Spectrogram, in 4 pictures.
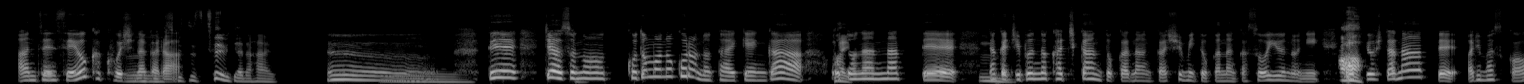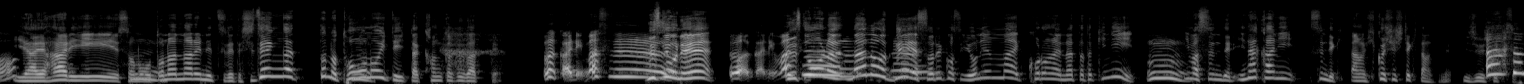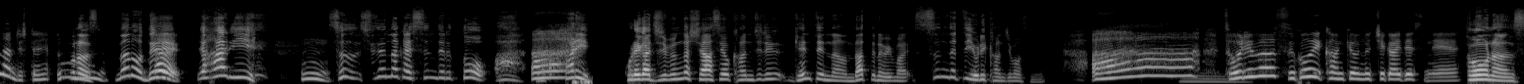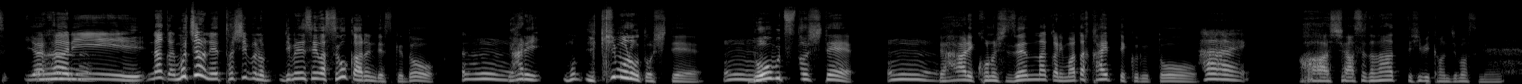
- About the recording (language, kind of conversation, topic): Japanese, podcast, 子どもの頃に体験した自然の中での出来事で、特に印象に残っているのは何ですか？
- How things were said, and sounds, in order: joyful: "ですよね！"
